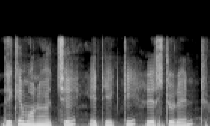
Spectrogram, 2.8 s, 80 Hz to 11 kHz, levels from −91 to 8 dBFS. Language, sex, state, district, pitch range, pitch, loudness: Bengali, female, West Bengal, Cooch Behar, 245-265 Hz, 255 Hz, -13 LUFS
